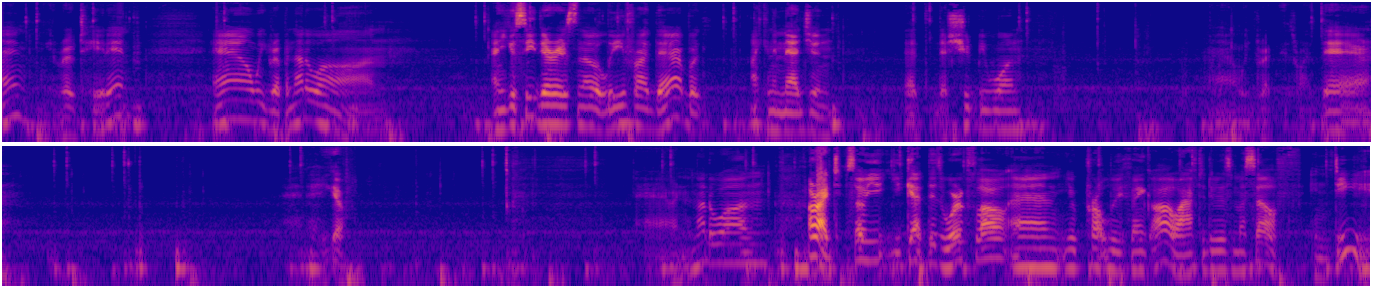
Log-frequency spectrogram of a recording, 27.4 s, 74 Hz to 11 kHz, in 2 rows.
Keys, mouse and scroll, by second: 0.0 r, 0.6 g, 1.4-2.3 scroll down 1, 2.5 click, 3.0 g, 3.7 scroll up 1, 4.1 r, 5.1 g, 5.7 r, 6.5 g, 7.8-8.8 middle drag, 8.8 r, 9.8 Tab, 10.5 click, 11.6 ctrl+l, 12.5 g, 13.5 Tab, 14.0 r, 14.6 g, 15.4 middle click, 15.8 g, 18.3 r, 19.0 scroll down 1, 19.4 r, 20.6 click, 20.8 g, 21.7 shift+middle click, 22.0-22.4 scroll up 1, 22.4 g, 23.1 s, 24.3 g, 25.0 r, 26.0 g, 26.7 r.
